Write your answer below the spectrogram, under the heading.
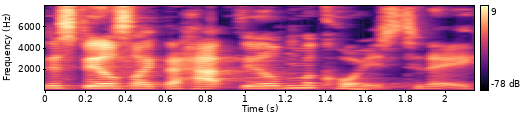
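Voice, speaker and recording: With a Canadian accent, a woman speaks in an unremarkable speaking voice at medium pitch, with ordinary pitch variation and a moderate pace. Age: 60s. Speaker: retired nurse, public deputant. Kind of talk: public deputation to council. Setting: council meeting.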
